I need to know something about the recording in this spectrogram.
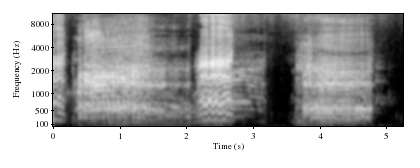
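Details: Three long, loud, wavering sheep bleats follow one another with brief pauses, each with a nasal, quavering tone that wobbles in pitch before trailing off.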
